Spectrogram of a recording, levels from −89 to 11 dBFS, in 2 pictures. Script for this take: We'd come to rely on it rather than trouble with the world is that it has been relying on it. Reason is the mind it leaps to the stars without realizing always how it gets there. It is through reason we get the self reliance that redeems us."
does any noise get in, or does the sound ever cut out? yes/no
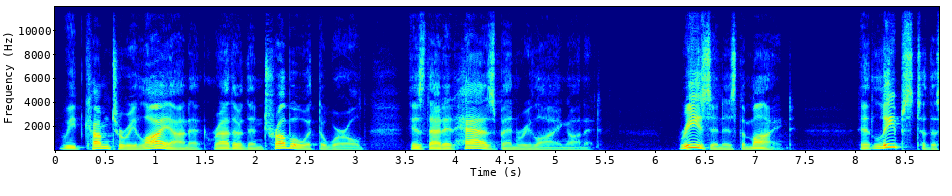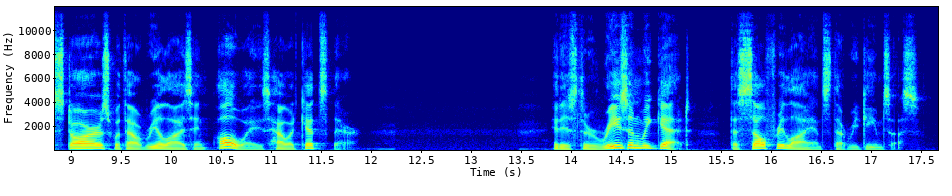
no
